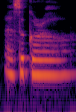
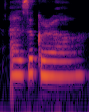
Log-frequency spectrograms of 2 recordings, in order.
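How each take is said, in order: Both takes have the same delivery.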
